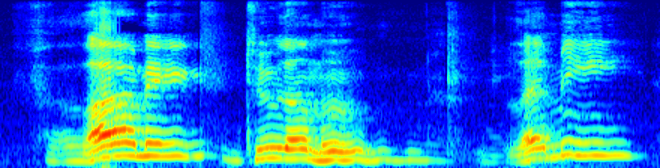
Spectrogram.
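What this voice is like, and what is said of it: Imitates another person's singing voice. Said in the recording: “my JT Smith impression”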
